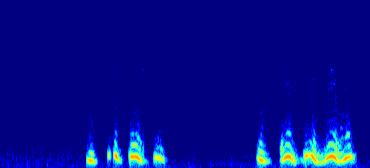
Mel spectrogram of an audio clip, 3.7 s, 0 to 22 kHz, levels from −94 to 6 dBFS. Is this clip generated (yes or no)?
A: no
